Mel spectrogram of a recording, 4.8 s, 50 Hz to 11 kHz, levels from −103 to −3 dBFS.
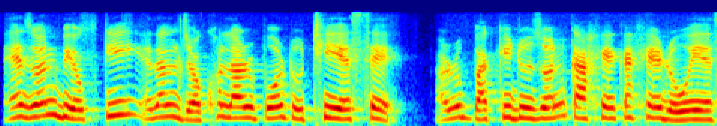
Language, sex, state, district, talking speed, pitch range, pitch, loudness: Assamese, female, Assam, Sonitpur, 165 wpm, 250-295 Hz, 275 Hz, -15 LUFS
